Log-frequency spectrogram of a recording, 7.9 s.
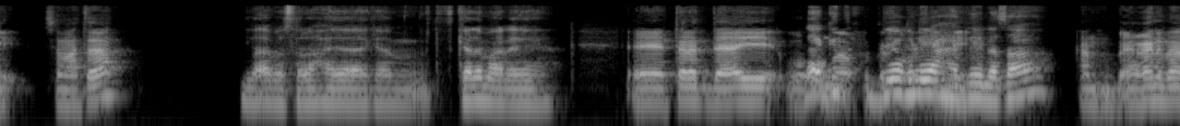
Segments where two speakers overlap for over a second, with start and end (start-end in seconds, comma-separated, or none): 5.3-6.6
